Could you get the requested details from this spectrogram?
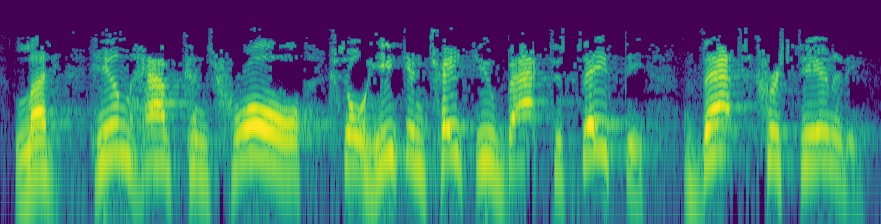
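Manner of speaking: loud, emphatic, slowed sermon climax; impassioned preacher declaring it; forceful preaching. Acted. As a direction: drive each phrase out to the congregation.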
